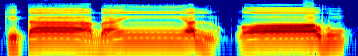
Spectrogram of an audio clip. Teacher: اب دیکھیں کتاب میں جو تا پر کھڑا زبر ہیں، ابھی ہم آپ کو بات بتا کر آئیں کہ کھڑی حرکات یہ حروف مدہ کے قائم مقام ہوتی ہے، تو کھڑی حرکات کو یعنی تا کو ہم کھینچیں گے، ٹھیک ہے، ایک الف کی مقدار، کتابً یلقاہ، ٹھیک ہے، اور یہ بئی میں ادغام ہوگا یعنی گنہ کریں گے ہم ایک الف کی مقدار، اور یلقاہ قاف حروف مستعلیہ میں سے ہیں، اس کو ہم پور پڑھیں گے، اور قاف پر یہ کھڑی حرکات ہیں تو اس کو ایک الف کی مقدار ہم کھینچیں گے۔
